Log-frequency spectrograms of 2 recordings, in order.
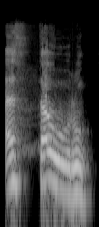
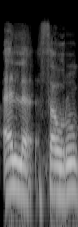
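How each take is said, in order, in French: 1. Le l de l'article se fond dans la consonne doublée. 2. Le l de l'article se prononce clairement. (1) "voilà" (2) "et non pas el-thawru qui est une erreur"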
